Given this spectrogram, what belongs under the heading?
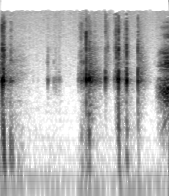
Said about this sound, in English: Once, correspondent Ira Flato brought Susan a story about lifesavers. The kids tell me that when you chew on them, they give off a glow, something like a spark or a sparkle. Which they tested by trying it in the dark.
